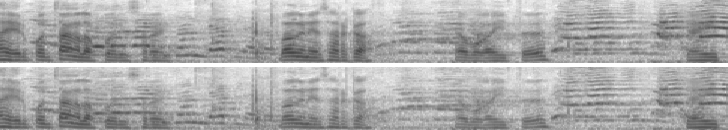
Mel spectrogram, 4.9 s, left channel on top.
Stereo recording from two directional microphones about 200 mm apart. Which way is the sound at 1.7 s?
Centre (ahead or behind).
